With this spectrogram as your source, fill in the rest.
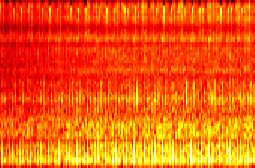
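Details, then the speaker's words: Free roadside gas-powered Quincy air compressor, belt-driven pump remounted on tank, run on electric motor: steady even thumping about two and a half strokes a second with smooth hum, no knocks; runs fine and quiet, filling slowly. "so we're gonna plug it in and turn it on and see what it does seems to run fine it's quiet"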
